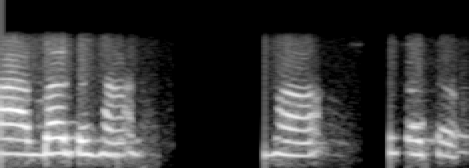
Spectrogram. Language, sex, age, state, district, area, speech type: Gujarati, female, 30-45, Gujarat, Morbi, urban, conversation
